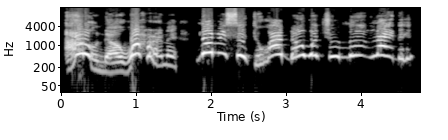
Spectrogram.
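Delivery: very high, loud squealing mimicry; Kimmy. Host mocks Kimmy's claim of ignorance, squealing voice. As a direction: squeal the denial in exaggerated falsetto.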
